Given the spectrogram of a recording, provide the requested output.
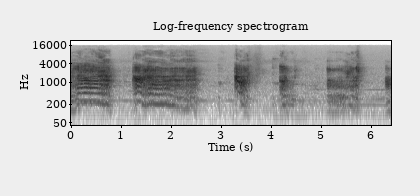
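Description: A Cairn Terrier gives harsh, growly barks and yaps in short bursts during play.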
